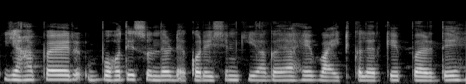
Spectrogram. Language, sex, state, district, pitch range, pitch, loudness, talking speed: Hindi, female, Punjab, Kapurthala, 190-210 Hz, 200 Hz, -17 LUFS, 180 wpm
